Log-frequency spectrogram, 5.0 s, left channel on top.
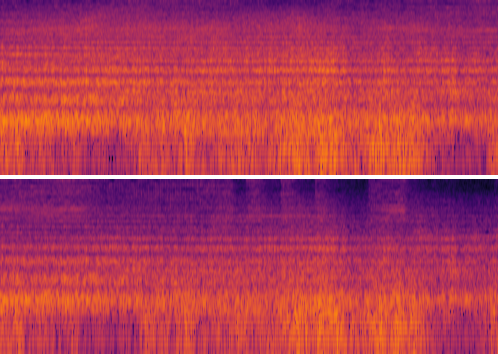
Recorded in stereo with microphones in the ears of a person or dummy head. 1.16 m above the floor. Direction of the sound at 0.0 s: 60° left (ahead or behind).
